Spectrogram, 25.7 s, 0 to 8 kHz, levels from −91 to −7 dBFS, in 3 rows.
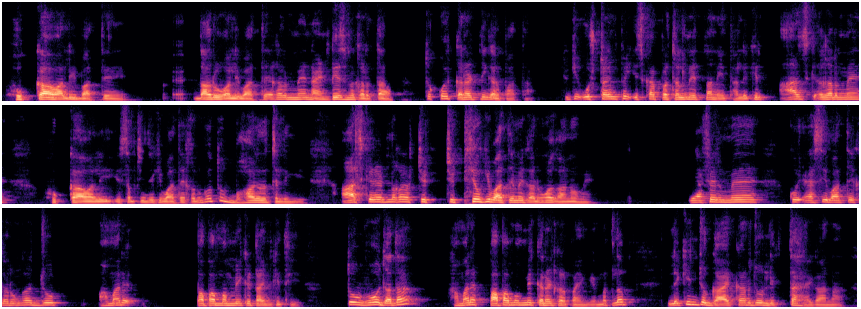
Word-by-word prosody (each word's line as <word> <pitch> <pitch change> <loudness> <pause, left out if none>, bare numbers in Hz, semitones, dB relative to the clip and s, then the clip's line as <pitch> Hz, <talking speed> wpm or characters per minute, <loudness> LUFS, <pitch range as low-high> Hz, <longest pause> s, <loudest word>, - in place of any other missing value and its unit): हुक्का 150 +2 +8
वाली 130 0 +4
बातें, 110 -2 -2
ए, 105 +1 -21
दारू 135 +1 +5
वाली 120 -1 +3
बातें 110 +2 -2
अगर 150 +3 -2
मैं 155 +1 -2
90s 140 +3 0
में 145 - -1
करता, 115 -2 -1 0.4
तो 185 - -6
कोई 200 +2 -1
कनेक्ट 150 +1 +1
नहीं 165 -4 -2
कर - - +2
पाता। 95 - -14 0.3
क्योंकि 160 +3 -7
उस 175 0 -5
टाइम 175 0 +3
पे 200 - +1
इसका 170 +4 -2
प्रचलन 150 0 0
इतना 155 -1 -3
नहीं 125 -3 -4
था। - - -8
लेकिन 115 - -5 0.2
आज 170 0 -1
क - - -7
अगर 160 +3 +1
मैं 165 +1 -4 0.5
हुक्का 125 0 +3
वाली 115 0 +3
ये 120 - -7
सब 120 0 -7
चीज़ें 130 0 -5
की 125 - -7
बातें 110 +3 -2
करूँगा, 130 - -4
तो 255 - -5
बहुत 145 - +1
ज़्यादा 140 -2 +1
चलेंगी। 95 -4 -9 0.4
आज - - +5
की 185 - +1
डेट 185 -1 +1
में 185 0 -1
अगर 190 -1 +2
चिट 180 -1 0
चिट्ठियों 180 +4 +4
की 200 - +3
बातें 155 -3 +5
मैं 150 -2 0
करूँगा 130 +2 0
गानों 110 0 -3
में 95 -2 -12 1.0
या 155 0 +1
फिर 175 +3 0
मैं 175 +1 0 0.3
कोई 180 -1 +1
ऐसी 175 +4 0
बातें 155 +1 0
करूँगा 160 +3 -3
जो 180 - +3 0.5
हमारे 165 +4 -2 0.7
पापा-मम्मी 155 0 +2
के 155 - -3
टाइम 130 -3 -1
की 120 0 -7
थी, 95 -6 -16 0.4
तो 205 - +7
वो 190 +3 +4
ज़्यादा 170 +5 +5 0.5
हमारे 165 +7 +1 0.2
पापा-मम्मी 175 +3 +4
कनेक्ट 150 -4 0
कर - - +1
पाएँगे। 100 -3 -8
मतलब 205 - -2 0.3
लेकिन 160 +9 0
जो 195 -1 +3
गीतकार 130 +5 +1
जो 175 +1 +2
लिखता 130 +3 -4
है 115 -9 -8
गाना, 105 -2 -7
150 Hz, 205 wpm, -22 LUFS, 125-175 Hz, 1.0 s, हुक्का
